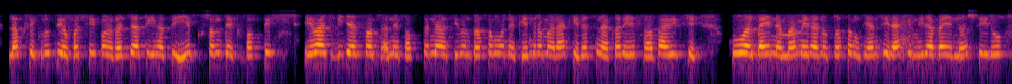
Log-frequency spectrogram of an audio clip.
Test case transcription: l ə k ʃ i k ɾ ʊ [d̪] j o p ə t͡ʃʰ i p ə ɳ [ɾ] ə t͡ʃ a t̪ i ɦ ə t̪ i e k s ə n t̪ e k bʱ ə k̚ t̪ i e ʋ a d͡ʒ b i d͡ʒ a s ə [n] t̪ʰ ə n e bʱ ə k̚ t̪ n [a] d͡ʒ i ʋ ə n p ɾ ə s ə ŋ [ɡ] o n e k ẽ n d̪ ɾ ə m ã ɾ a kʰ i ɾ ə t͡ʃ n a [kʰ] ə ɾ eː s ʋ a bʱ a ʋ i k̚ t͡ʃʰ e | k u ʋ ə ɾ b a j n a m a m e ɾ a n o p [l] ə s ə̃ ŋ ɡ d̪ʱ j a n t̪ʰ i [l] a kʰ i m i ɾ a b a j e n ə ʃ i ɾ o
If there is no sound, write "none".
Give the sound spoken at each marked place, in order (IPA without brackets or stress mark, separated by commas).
t̪, ɾ, n, a, ɡ, k, ɾ, ɾ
